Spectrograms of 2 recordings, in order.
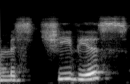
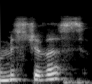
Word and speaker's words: mischievous: So a mischievous or mischievous, both pronunciations are fine. No one agrees on the pronunciation there.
